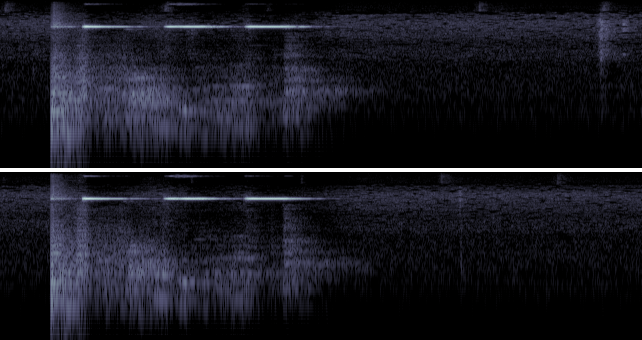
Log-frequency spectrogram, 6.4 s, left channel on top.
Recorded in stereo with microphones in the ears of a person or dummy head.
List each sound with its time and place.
0.5 s a fire alarm: 50° right (ahead or behind), 2.0 m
